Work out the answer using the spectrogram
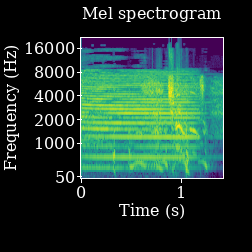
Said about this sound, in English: I gotta pull out these air horns when it's a good enough pun.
